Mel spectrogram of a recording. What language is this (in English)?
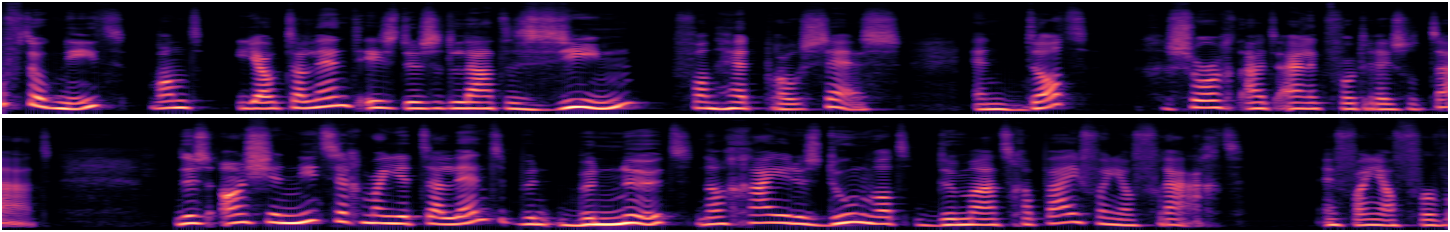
Dutch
